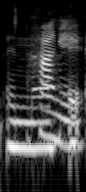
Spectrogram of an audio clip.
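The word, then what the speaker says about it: hangi: And turned up and they'd made a hungy. Hopefully I've said that right. And I'm not very good at my pronunciation in hangy. – Hangy. Yeah. Okay, cool.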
